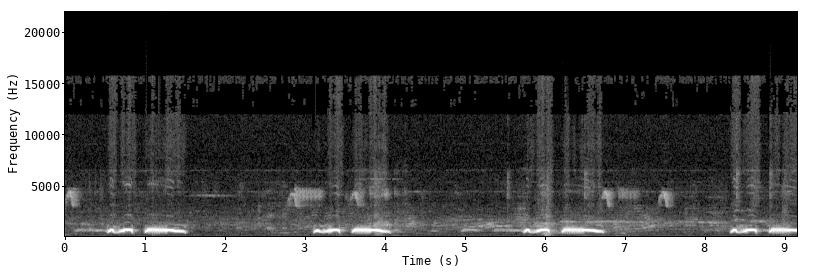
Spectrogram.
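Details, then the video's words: Spotted doves cooing to provoke wild-caught birds into cooing and fighting: four regular phrases of two brief notes and a long descending hooted note, repeated about every two and a half seconds. "cu gáy kích bổi nhanh nổi gù, tiếng thúc đấu rút bổi"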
